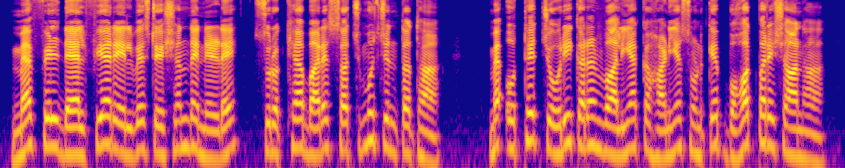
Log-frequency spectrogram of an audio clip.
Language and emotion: Punjabi, fearful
